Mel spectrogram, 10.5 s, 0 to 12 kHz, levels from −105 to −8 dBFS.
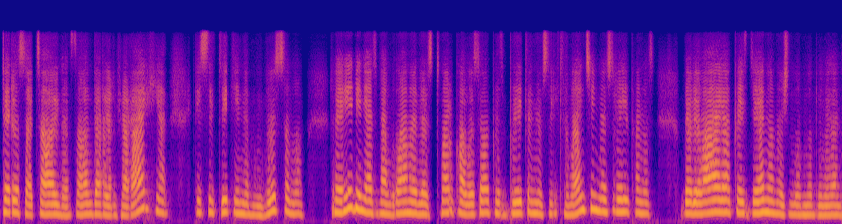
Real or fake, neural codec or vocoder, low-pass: fake; codec, 16 kHz, 0.5 kbps, FreqCodec, smaller model; 7.2 kHz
